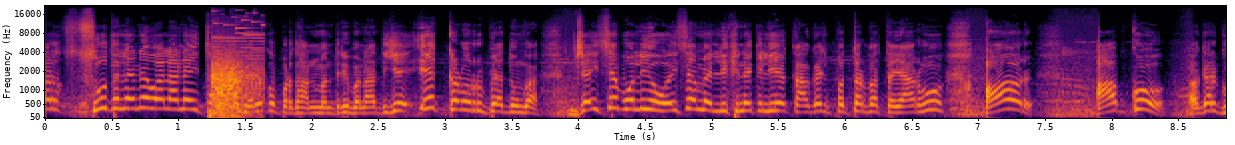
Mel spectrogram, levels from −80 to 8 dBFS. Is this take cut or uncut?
cut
